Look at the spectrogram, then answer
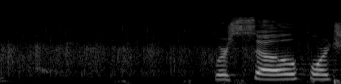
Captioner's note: audience applauding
